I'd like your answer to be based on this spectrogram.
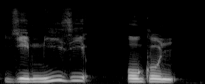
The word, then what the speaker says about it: Yemisi Ogunleye: aber immerhin eine Silbermedaille beim Kugelstoßen gab's von Yemisi Ogunleye, wird die so ausgesprochen? – Ja, genau. Denk schon.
